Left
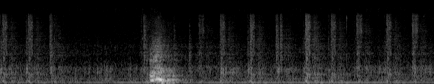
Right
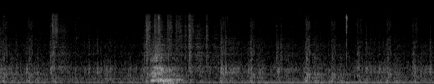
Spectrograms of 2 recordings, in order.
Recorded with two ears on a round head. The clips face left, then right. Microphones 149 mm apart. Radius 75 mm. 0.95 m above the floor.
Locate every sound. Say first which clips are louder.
1.5 s a whoosh: left 11 dB; 70° left (ahead or behind), 1.7 m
